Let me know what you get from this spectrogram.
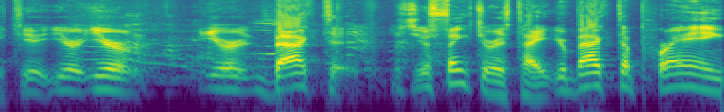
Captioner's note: laughter, and shouts “Ohh!”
